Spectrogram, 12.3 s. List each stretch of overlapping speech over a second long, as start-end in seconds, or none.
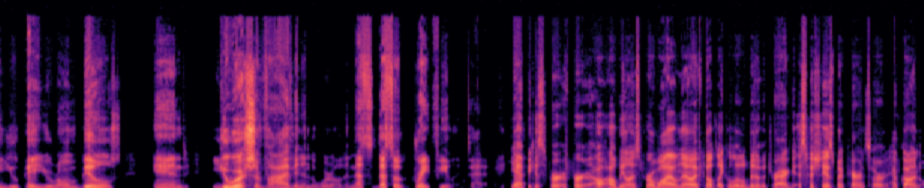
none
